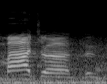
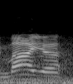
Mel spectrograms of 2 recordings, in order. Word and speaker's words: Maja: So, next time I see her, I'll say Maya instead of Maja. So, Maja, the J is pronounced Y.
